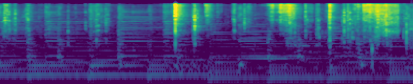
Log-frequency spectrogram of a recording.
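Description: Plastic blister packaging of an EOS lip balm crinkling and snapping as it is pulled open by hand, with a sharp click a little before halfway and a burst of rustling near the end, over steady background music.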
